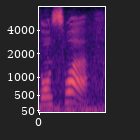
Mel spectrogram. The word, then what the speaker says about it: bonsoir: and afternoon saying hello the French also have bonsoir bonsoir use when you can actually visibly see that it's nighttime or usually like after 4 maybe 5 p.m.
